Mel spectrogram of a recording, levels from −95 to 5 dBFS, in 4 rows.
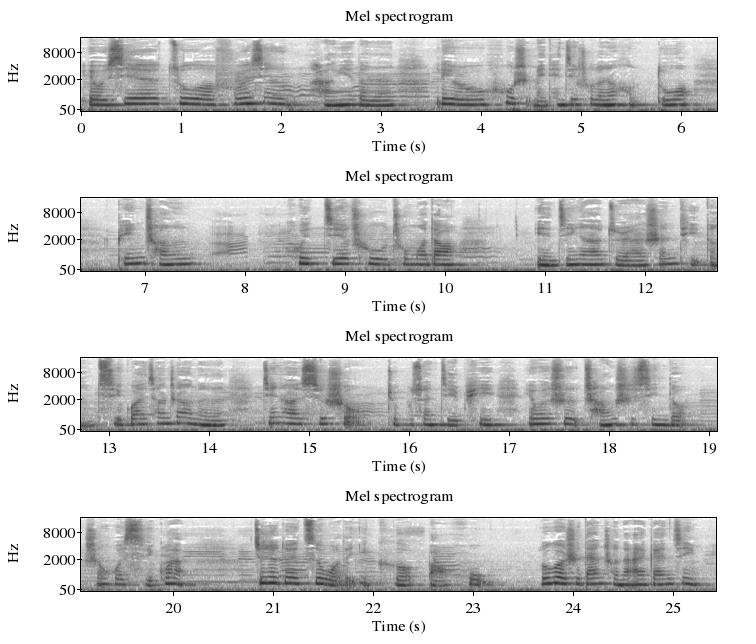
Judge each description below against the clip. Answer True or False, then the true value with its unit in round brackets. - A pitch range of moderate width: True (3.1 semitones)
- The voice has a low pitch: False (240 Hz)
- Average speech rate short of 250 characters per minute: True (200 characters per minute)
